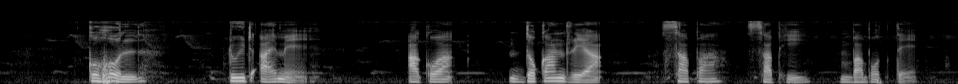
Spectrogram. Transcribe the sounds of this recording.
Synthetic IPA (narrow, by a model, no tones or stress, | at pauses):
kɔɦɔl | ʈuiʈajmɛ | akɔwaʔ | d̪ɔkanɾɛjaʔ | sapa | sapʰi | babɔt̪ːɛ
